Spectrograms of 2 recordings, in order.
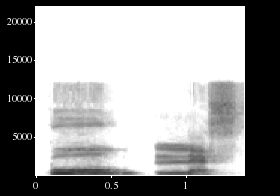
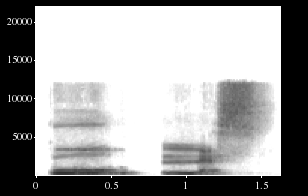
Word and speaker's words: coalesce: It is called as coalesce. I also studied the pronunciation for the same. It is coalesce.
